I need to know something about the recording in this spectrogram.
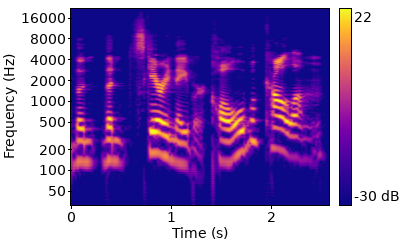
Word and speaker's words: Colm: The scary neighbor, Colm? Column. Like a column that supports a house in the basement? Yeah, that's how you pronounce it.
